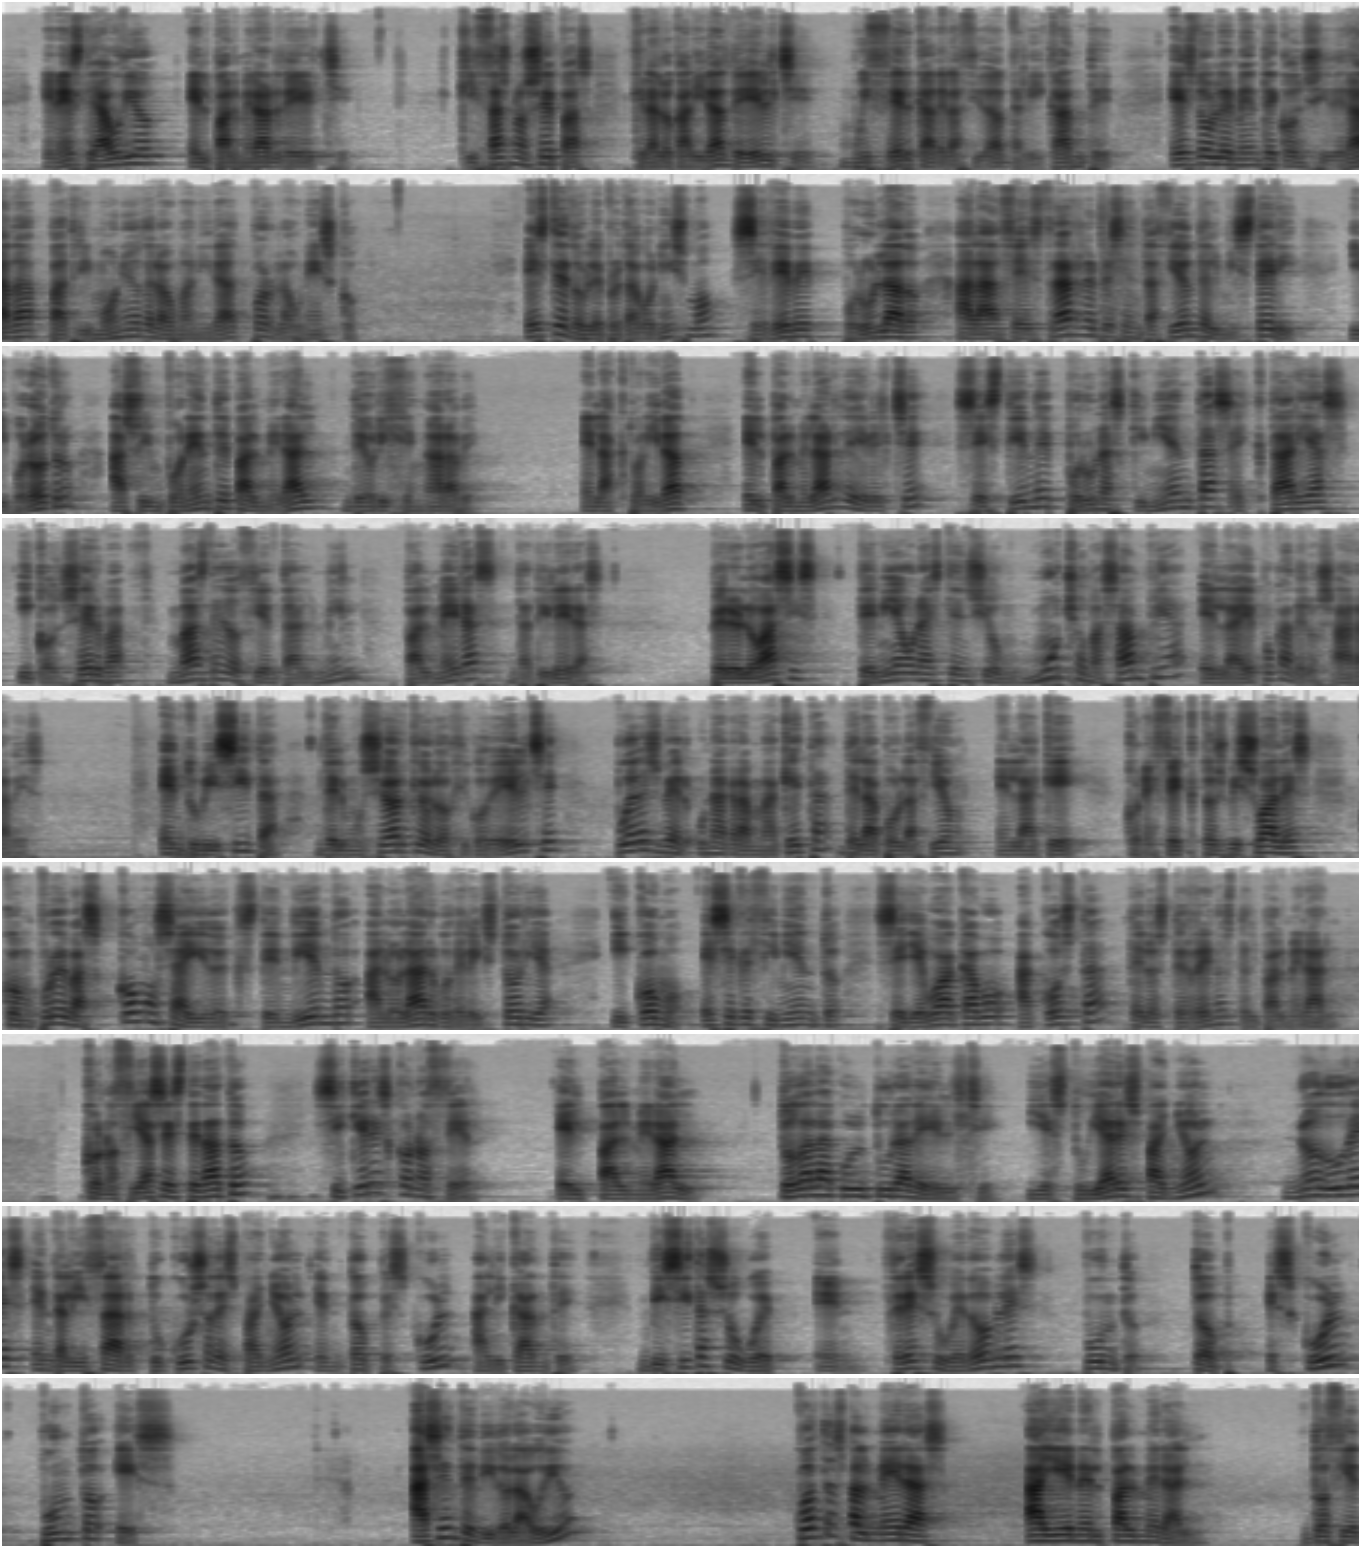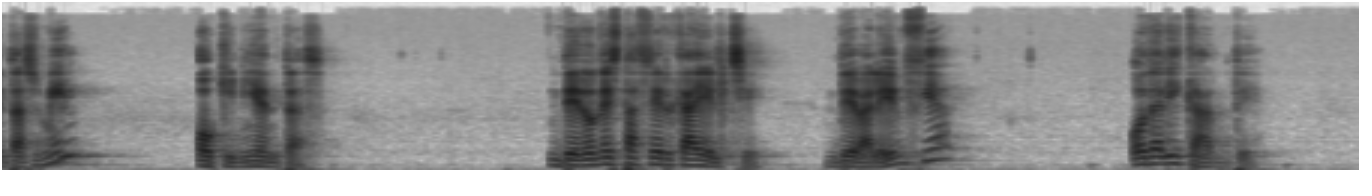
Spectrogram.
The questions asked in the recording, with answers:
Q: ¿Cuántas palmeras hay en el palmeral? ¿200.000 o 500?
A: Son 200.000 palmeras

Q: ¿De dónde está cerca Elche? ¿De Valencia o de Alicante?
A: está muy cerca de la ciudad de Alicante.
